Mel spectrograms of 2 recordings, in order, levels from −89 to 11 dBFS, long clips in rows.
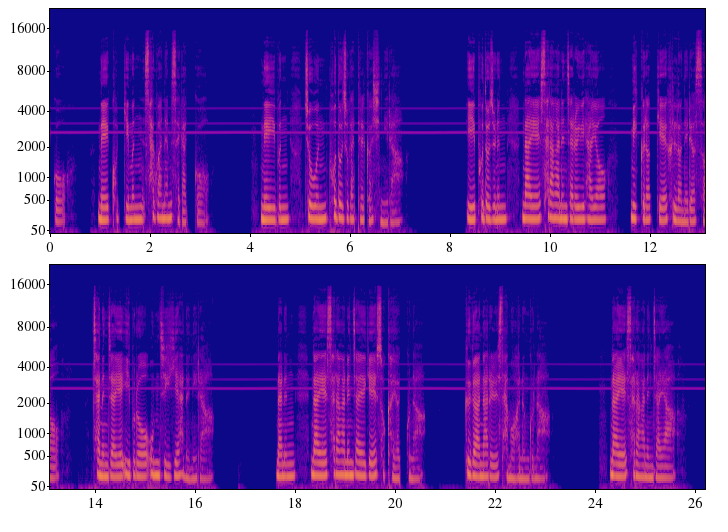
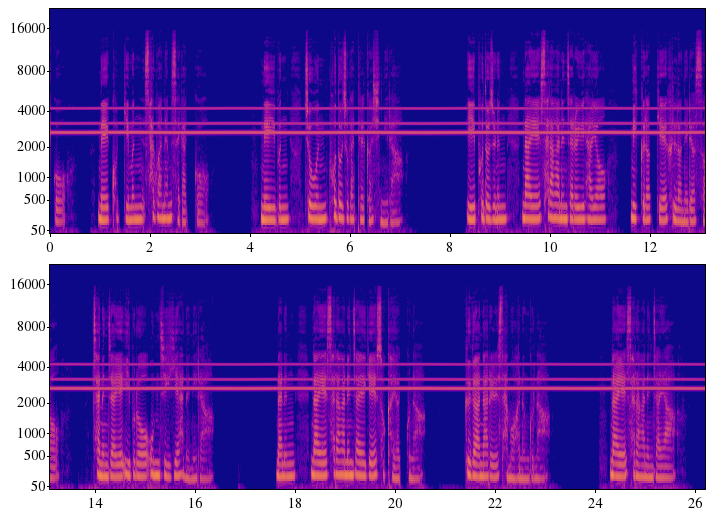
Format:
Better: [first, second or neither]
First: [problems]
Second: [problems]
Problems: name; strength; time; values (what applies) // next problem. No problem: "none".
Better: first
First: high-pitched whine; faint; throughout; 2.5 kHz, 30 dB below the speech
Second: high-pitched whine; loud; throughout; 2.5 kHz, 5 dB below the speech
